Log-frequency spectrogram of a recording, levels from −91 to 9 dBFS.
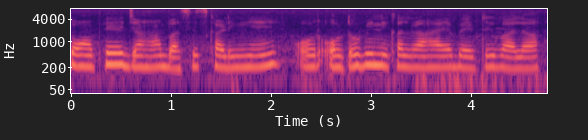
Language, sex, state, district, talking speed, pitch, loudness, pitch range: Hindi, female, Bihar, Sitamarhi, 175 wpm, 210 Hz, -26 LUFS, 205-220 Hz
